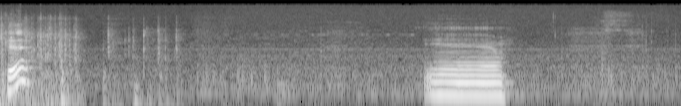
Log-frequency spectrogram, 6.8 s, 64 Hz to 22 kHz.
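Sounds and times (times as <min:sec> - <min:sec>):
speech: 0:00.0 - 0:00.4, 0:04.3 - 0:05.1
typing on a mechanical keyboard: 0:00.0 - 0:01.9.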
